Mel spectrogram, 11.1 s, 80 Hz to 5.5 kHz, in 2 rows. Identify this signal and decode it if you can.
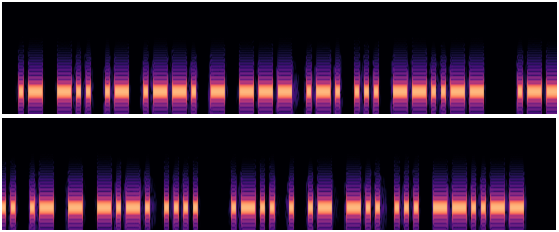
Morse code, heard as a keyed tone, about 25 wpm, 600 Hz. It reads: ADAPTORS, PATCH LEADS,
